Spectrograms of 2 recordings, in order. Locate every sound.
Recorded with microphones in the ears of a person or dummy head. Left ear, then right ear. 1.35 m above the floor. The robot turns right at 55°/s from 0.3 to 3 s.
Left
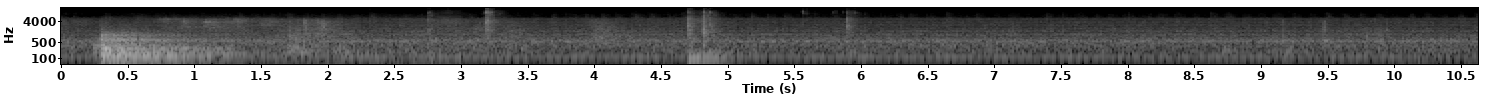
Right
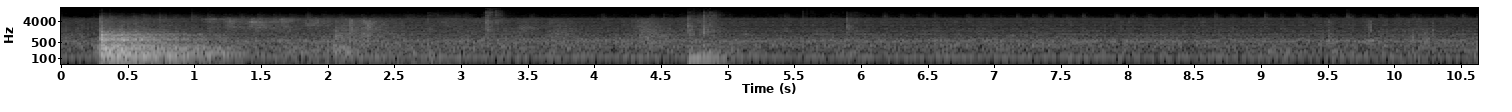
0.3 s a door slam: 65° right, 1.3 m; by 1.3 s 10° right, 1.3 m
2.8 s a door slam: 20° left (ahead or behind), 0.5 m; by 6.0 s 15° left (ahead or behind), 0.5 m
